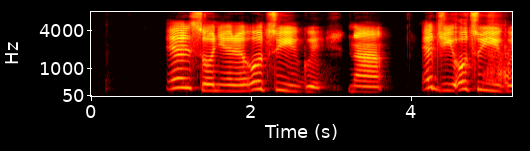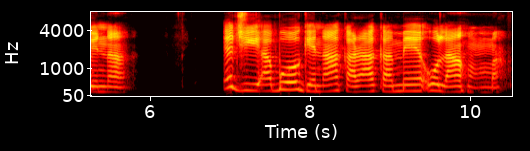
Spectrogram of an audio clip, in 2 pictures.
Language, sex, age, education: Igbo, female, 15-29, tertiary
